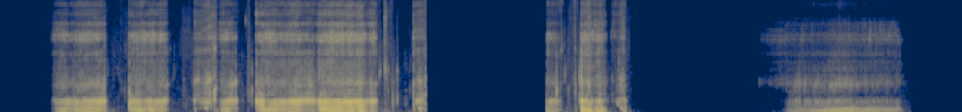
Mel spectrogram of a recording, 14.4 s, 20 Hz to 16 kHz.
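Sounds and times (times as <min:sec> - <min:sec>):
French Bulldog snorting in raspy, throaty bursts: 0:00.8 - 0:06.4, 0:08.2 - 0:09.5.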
